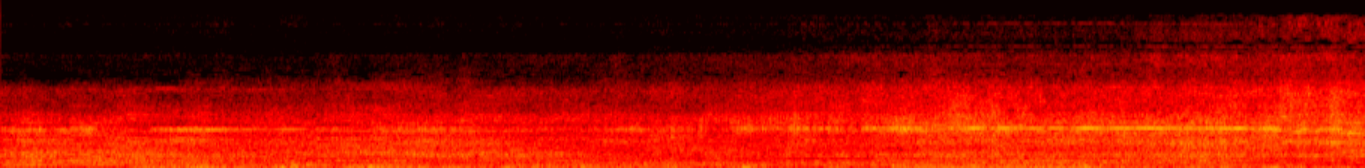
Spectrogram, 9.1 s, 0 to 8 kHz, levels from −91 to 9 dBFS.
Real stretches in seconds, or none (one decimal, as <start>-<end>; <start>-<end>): 1.6-2.1; 6.3-8.3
